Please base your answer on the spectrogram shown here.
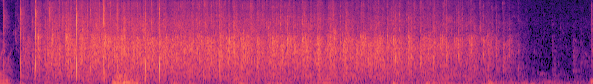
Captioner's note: applause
